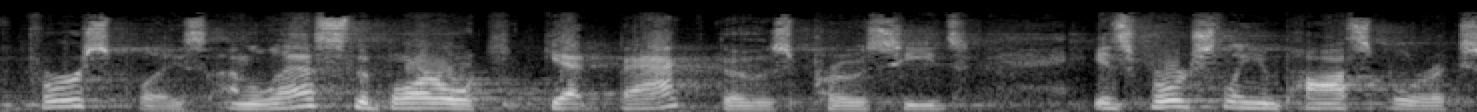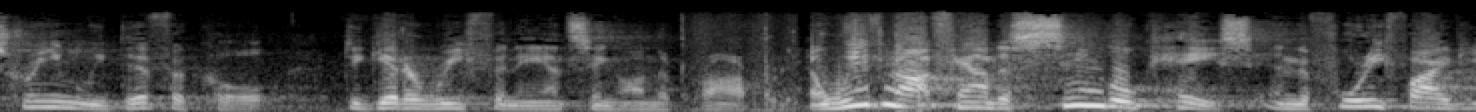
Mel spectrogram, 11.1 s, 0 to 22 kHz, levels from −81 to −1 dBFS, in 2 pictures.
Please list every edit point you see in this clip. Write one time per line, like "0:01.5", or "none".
0:04.0
0:08.5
